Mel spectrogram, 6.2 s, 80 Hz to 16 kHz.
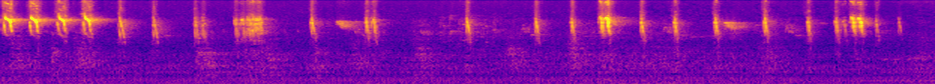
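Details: Juvenile velvet-fronted nuthatch, recorded on a Redmi 10 for tutoring songbirds: an opening burst of four quick piercing notes, followed by sparse high ticks and a few soft rasps in 'tembakan' style.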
